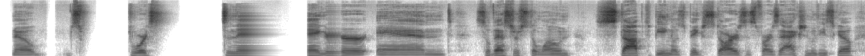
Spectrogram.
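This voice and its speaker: A man hosting a casual podcast chat, leading the talk with hedges and restarts. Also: mid-range voice. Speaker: podcast host.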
